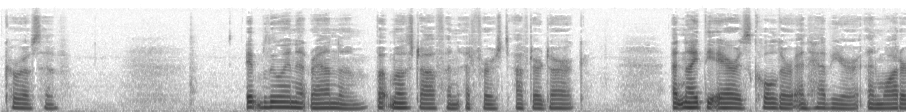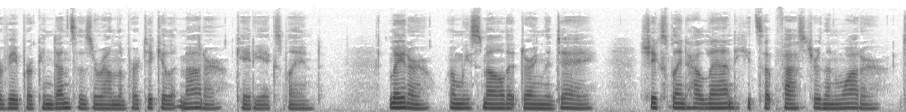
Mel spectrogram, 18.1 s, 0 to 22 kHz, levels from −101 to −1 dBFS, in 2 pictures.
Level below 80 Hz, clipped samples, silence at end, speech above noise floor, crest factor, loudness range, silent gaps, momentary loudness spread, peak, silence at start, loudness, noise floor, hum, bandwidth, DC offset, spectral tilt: -64 dBFS; under 0.1%; 0 s; 33 dB; 22 dB; 4 LU; none; 10 LU; -10 dBFS; 0.05 s; -32 LUFS; -64 dBFS; none; 13.5 kHz; under 0.1%; -6.5 dB/octave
